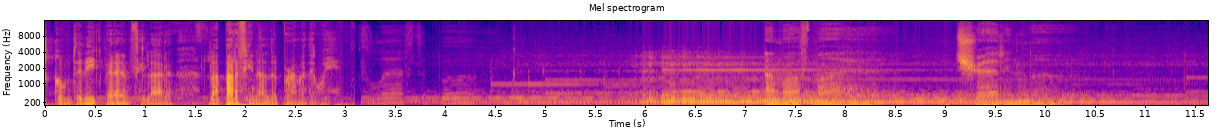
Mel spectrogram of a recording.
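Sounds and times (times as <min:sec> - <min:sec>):
speech: 0:00.2 - 0:03.0, 0:07.2 - 0:08.3, 0:09.1 - 0:10.0
instrumental passage of a song with echo-heavy tones and plucked accents: 0:03.2 - 0:11.6.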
